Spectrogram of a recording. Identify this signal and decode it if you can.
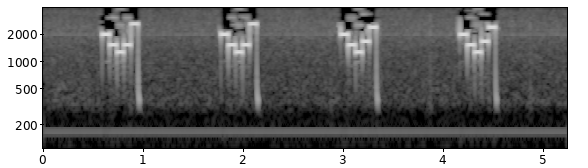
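Five-tone selective call (ZVEI), heard as quick runs of five tones, tones of about 70 ms. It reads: 85355 85355 85360 85360
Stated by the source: ZVEI five-tone selective call 85355 received by SDR.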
